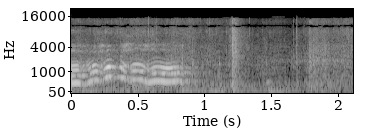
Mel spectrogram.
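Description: A brief wordless vocal sound in the first second, then a thin plastic shopping bag crinkling and rustling as hands rummage through it, with one sharp click.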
